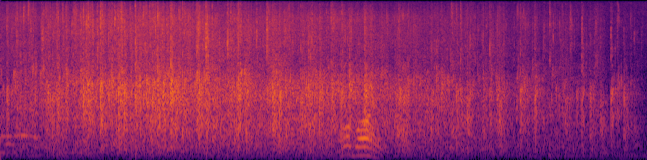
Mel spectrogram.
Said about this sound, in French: Est-ce qu'on peut applaudir tous nos serviteurs de l'ombre?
